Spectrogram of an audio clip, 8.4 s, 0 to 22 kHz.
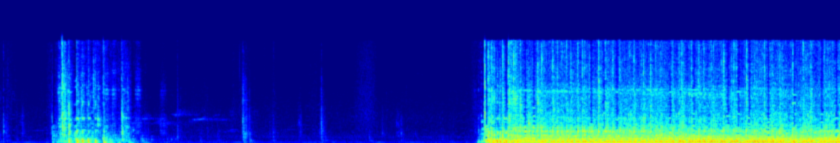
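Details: Yamaha RD125LC two-stroke after standing 17 years: after a few clunks it catches and holds a fast, busy, steady buzz, idling too high; owner plans to turn the carburetor side screw to lower revs, also suspects an engine oil leak.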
